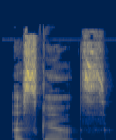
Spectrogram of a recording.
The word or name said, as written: askance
